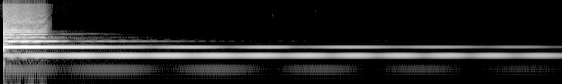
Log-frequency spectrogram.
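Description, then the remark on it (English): A single deep bell strike, made by holding a striker at an angle and letting it fall against the bell, with a bright metallic onset, then a long sustained ring that slowly fades with a gentle pulsing wobble, heard alone with no talking. “He said, you hold the striker at an angle and you just let it fall against the bell.”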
